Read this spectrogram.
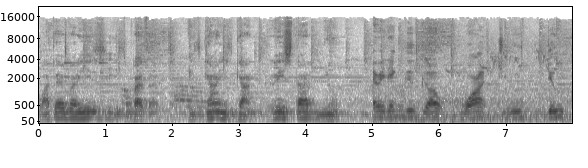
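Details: Adult male speaker; normal speech.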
